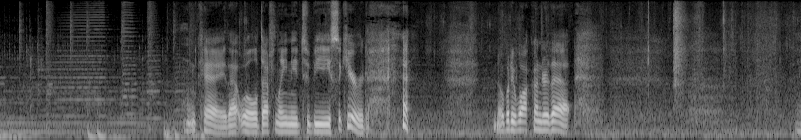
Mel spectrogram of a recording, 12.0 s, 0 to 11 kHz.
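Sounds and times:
faint rustling: 5.8 - 12.0.

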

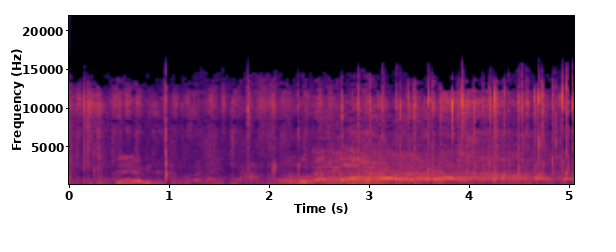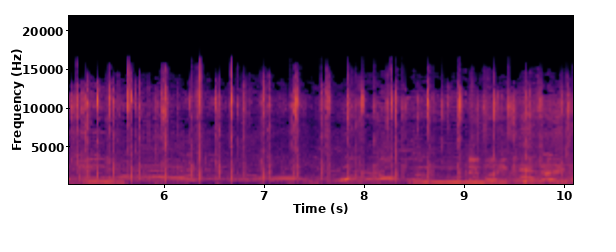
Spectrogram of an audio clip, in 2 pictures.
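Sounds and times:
voices shouting and cheering: 0.7 - 10.0
people clapping: 1.8 - 10.0.

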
